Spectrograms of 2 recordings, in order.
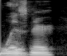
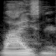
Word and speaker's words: Wisner: two ago and like I kept saying Wisner and then he typed out he goes no nino it's Wisner W i- NE R say it like that Weisner so Trey Weisner Trey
